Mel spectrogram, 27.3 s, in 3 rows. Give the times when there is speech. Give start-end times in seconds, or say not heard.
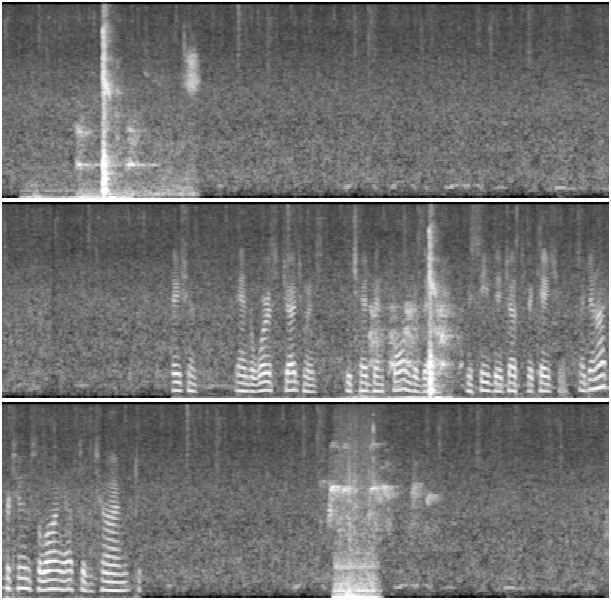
11.7-20.4.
